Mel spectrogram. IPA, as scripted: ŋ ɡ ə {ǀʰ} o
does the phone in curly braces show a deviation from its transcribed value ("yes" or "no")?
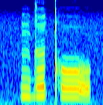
yes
